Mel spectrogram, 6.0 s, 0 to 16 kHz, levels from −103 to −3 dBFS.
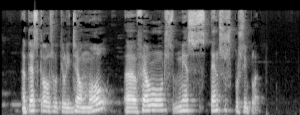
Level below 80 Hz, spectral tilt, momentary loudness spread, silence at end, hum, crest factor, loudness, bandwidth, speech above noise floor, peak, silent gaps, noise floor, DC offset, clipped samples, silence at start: -58 dBFS; -3.5 dB/octave; 12 LU; 0.8 s; none; 18 dB; -17 LUFS; 12 kHz; 53 dB; 0 dBFS; none; -71 dBFS; under 0.1%; under 0.1%; 0.35 s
